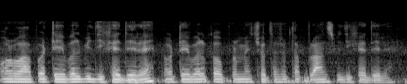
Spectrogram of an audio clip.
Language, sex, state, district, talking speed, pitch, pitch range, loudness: Hindi, male, Arunachal Pradesh, Papum Pare, 295 wpm, 120 Hz, 110-120 Hz, -15 LUFS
